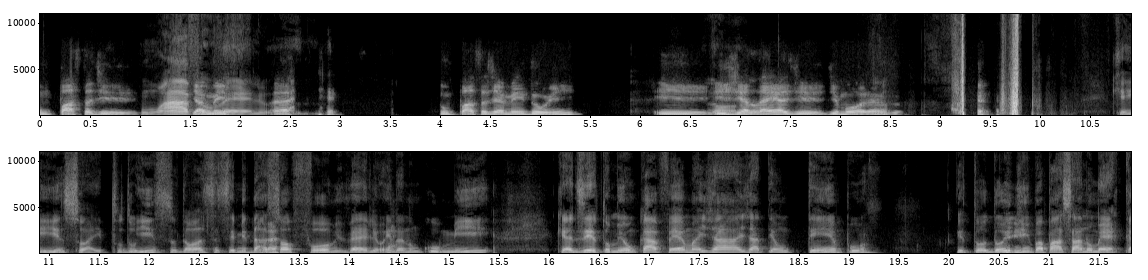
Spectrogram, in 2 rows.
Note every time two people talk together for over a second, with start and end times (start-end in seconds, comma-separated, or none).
none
